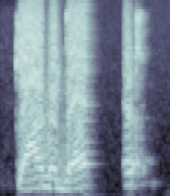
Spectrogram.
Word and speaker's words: Gal Gadot: Gal Gadot. Yes, you do pronounce the T, apparently. And Jimmy Kimmel, she corrected kind of everyone, and he was saying it with the T.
